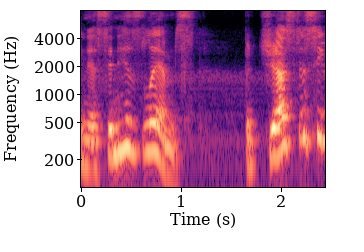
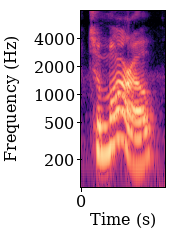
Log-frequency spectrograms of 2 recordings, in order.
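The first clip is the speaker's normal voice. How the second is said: plain reading voice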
